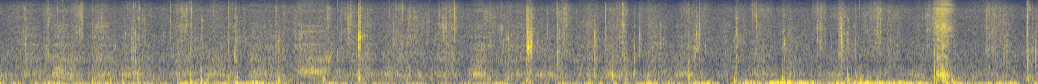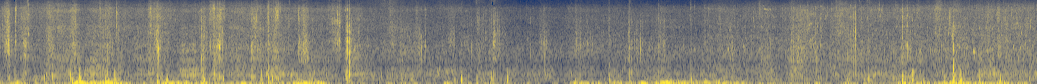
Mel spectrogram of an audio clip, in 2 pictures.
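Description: Footsteps crunch on a rocky trail.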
